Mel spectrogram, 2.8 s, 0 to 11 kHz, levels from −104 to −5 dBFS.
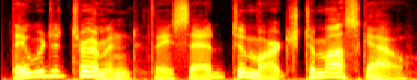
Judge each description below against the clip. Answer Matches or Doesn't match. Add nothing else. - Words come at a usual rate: Matches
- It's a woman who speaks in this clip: Doesn't match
